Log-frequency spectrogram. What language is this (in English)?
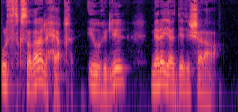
Kabyle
